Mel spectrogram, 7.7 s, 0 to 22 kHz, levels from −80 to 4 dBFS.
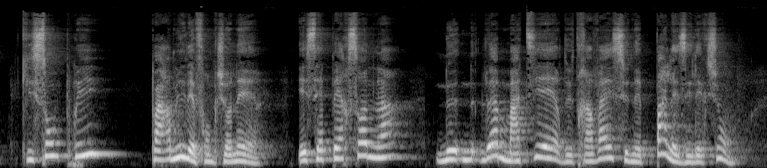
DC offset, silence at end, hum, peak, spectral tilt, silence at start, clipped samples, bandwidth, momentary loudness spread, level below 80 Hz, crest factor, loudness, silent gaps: under 0.1%; 0.3 s; none; 0 dBFS; -5 dB/octave; 0.25 s; under 0.1%; 17 kHz; 7 LU; -52 dBFS; 16 dB; -16 LUFS; none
